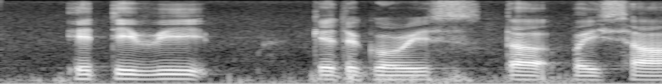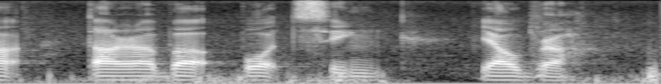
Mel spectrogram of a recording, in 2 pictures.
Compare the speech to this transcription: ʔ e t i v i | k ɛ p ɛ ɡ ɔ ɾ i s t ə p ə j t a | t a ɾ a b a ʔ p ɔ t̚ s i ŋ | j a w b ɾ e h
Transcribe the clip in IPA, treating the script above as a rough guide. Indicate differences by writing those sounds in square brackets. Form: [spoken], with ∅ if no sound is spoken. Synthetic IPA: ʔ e t i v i | k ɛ [t] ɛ ɡ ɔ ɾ i s t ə p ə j [s] a | t a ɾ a b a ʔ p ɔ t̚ s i ŋ | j a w b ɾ [a] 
